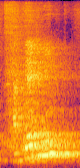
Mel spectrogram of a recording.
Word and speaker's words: academy: So on the first, it is stress on the second syllable, and here this is stress on the third syllable, and it is on fourth syllable. So academy, academic, academician.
